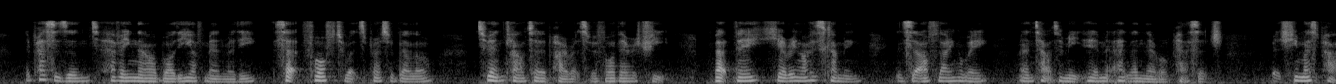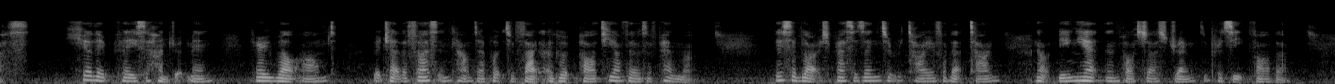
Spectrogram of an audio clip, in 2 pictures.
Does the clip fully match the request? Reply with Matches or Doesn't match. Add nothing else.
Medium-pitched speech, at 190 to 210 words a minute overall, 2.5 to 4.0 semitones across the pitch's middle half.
Matches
